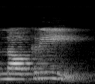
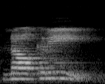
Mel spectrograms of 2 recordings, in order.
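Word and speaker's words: नौकरी: But instead of saying naukari, the becomes short because of the long matra at the end. So make this a little shorter when you are saying it. So naukri, naukri.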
